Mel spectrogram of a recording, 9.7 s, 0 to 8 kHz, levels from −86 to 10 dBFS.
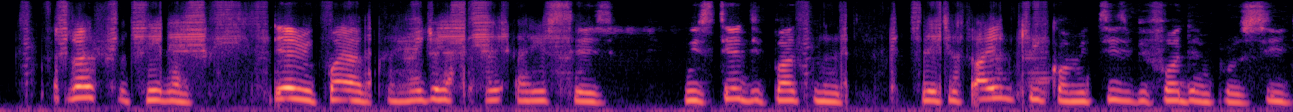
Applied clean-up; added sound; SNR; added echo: neural diffusion model UNIVERSE++.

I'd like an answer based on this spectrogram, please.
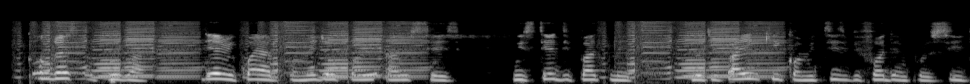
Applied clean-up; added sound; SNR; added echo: none; Harmonica; 5 dB; none.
